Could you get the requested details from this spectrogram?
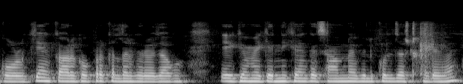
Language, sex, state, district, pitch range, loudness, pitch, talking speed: Hindi, male, Rajasthan, Churu, 140-145 Hz, -16 LUFS, 140 Hz, 235 wpm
